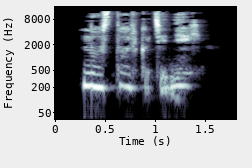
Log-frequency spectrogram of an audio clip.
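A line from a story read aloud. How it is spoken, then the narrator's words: Muttering. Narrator (Russian): пробормотала я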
